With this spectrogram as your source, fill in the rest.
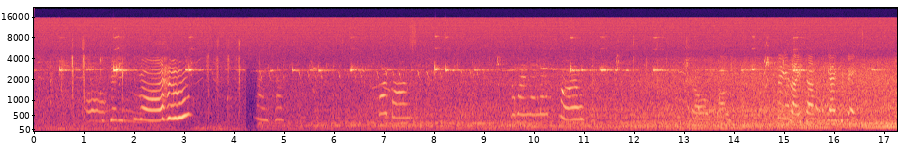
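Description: A young woman talks softly and playfully to a baby close by.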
